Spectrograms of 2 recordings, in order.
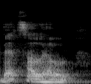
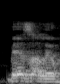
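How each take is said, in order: First: The middle consonant is a ts sound. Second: The middle consonant is a plain z sound. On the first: This is the original Hebrew form of the name. "é Betzalel" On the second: This is the local form of the name. "da nossa pronúncia"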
